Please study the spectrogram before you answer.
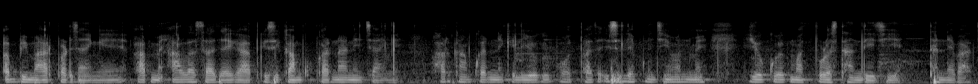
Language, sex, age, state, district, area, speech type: Hindi, male, 30-45, Uttar Pradesh, Mau, rural, spontaneous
